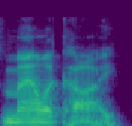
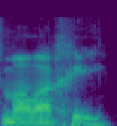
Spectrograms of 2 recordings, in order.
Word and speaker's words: Malachi: and his name is in English would be pronounced Malachi in Hebrew it's Malaki and it's very interesting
